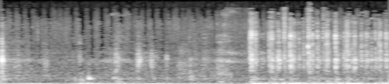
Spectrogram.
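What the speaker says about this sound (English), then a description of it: "I'm typing a message out to Chris real quick." Rapid, irregular clicking of fingers typing on a computer keyboard, close and fairly quiet, in short bursts with brief pauses and a denser run of keystrokes toward the end, no talk.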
